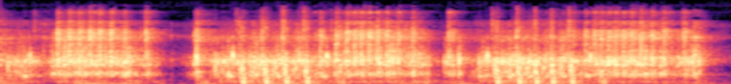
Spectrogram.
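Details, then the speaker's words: Homelite Super XL chainsaw bought at auction, with a newer spark plug, on pull-starting: two quick pulls, each a fast run of firm, even chuffs, showing good compression; possible carburetor issues are still suspected. "sounds good though I mean sounds like it's got compression let's try this and see what it does"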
